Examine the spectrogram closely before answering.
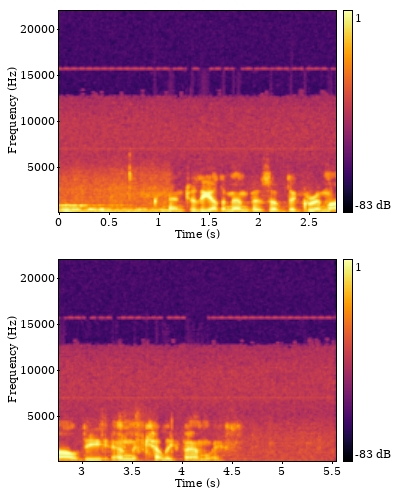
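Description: An elderly man speaks quietly.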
